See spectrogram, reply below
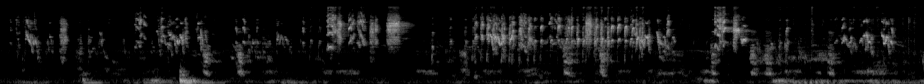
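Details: A flock of colourful budgies chatters in rapid, buzzy high twitters that swell into dense bursts, mixed with soft low knocks.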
